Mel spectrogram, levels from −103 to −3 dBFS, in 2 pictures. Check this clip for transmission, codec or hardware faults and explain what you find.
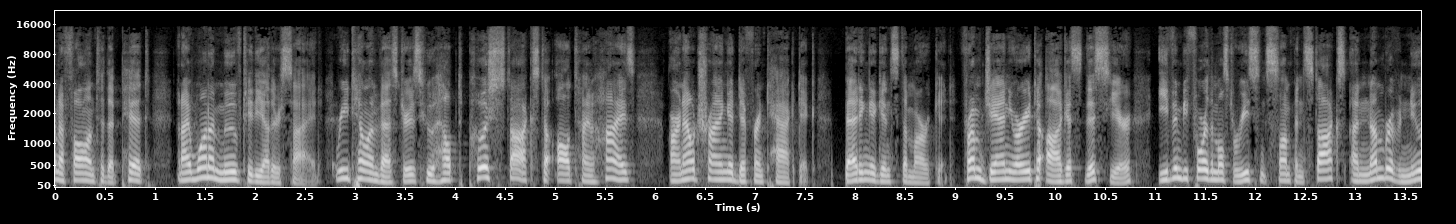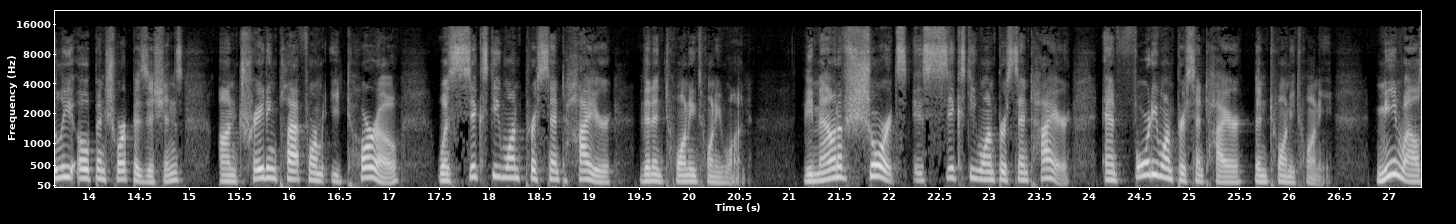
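No transmission, codec or hardware faults can be heard anywhere in the speech; the signal stays continuous and steady in level and tone throughout.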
